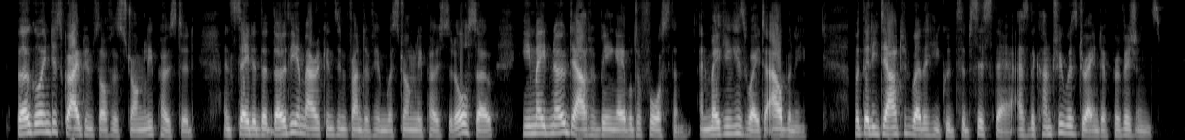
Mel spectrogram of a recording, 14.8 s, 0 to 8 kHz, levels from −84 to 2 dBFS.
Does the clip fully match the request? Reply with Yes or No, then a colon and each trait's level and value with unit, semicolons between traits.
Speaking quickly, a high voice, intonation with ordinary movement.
No: fast, 210 wpm; low, 125 Hz; average, 4.0 semitones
